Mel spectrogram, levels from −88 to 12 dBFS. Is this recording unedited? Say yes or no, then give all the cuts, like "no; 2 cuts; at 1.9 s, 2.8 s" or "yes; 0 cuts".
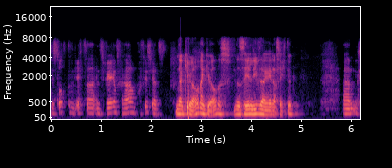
no; 1 cut; at 2.4 s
